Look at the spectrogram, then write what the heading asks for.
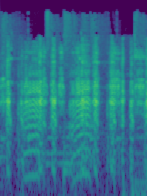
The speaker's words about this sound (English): These Cornish ducks communicate in long, relaxed quacks. De Rijke attributes this to the slow pace of country living.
